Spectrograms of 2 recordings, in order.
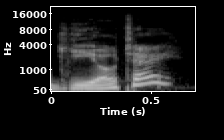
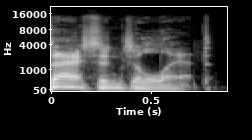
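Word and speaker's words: Ashton Gillotte: Ashton Giote? It's Ashton Gillette. Gillette. That's yes. Not how they spell Gillette.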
